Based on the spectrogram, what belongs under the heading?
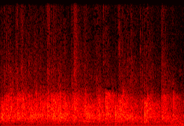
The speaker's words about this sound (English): I'll give Him a good clap offering if you're going to do it. Hallelujah.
